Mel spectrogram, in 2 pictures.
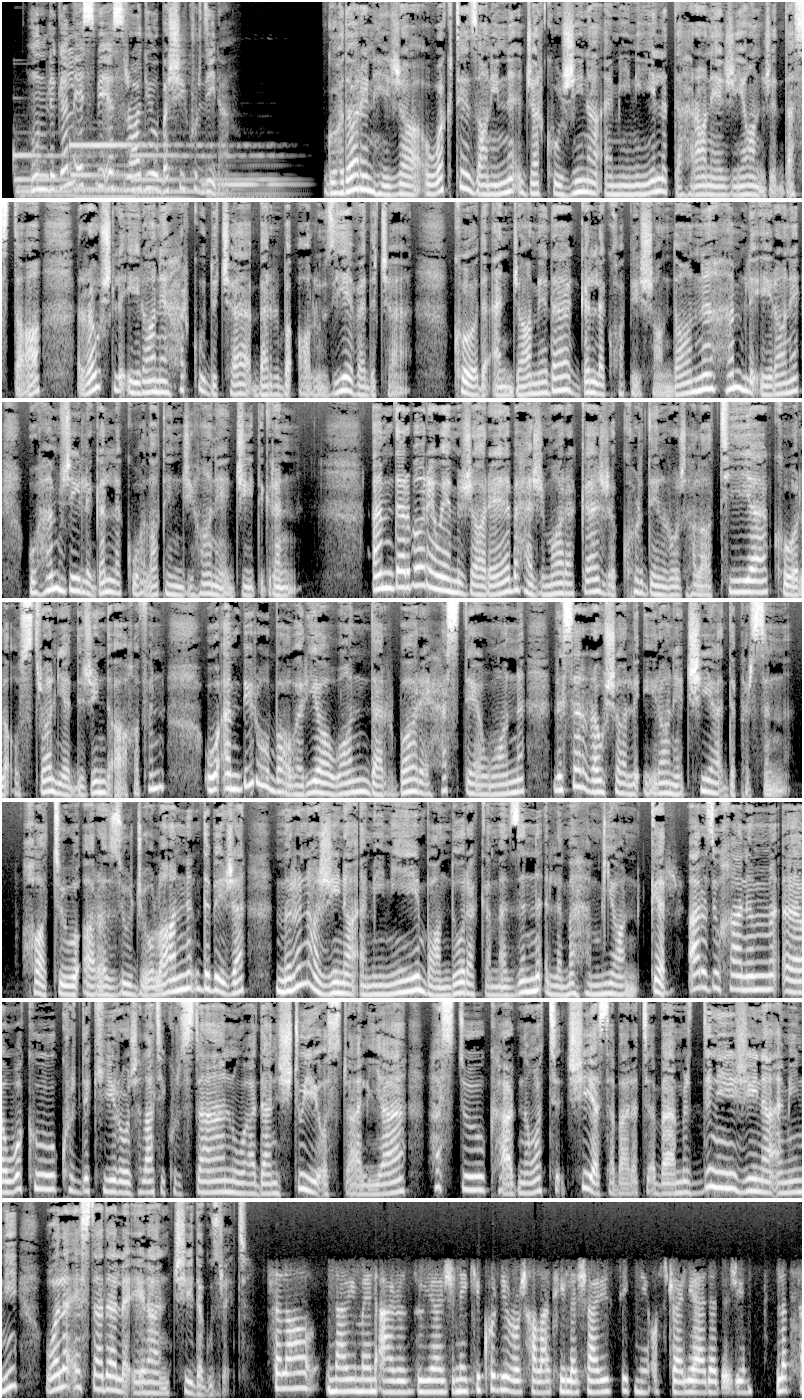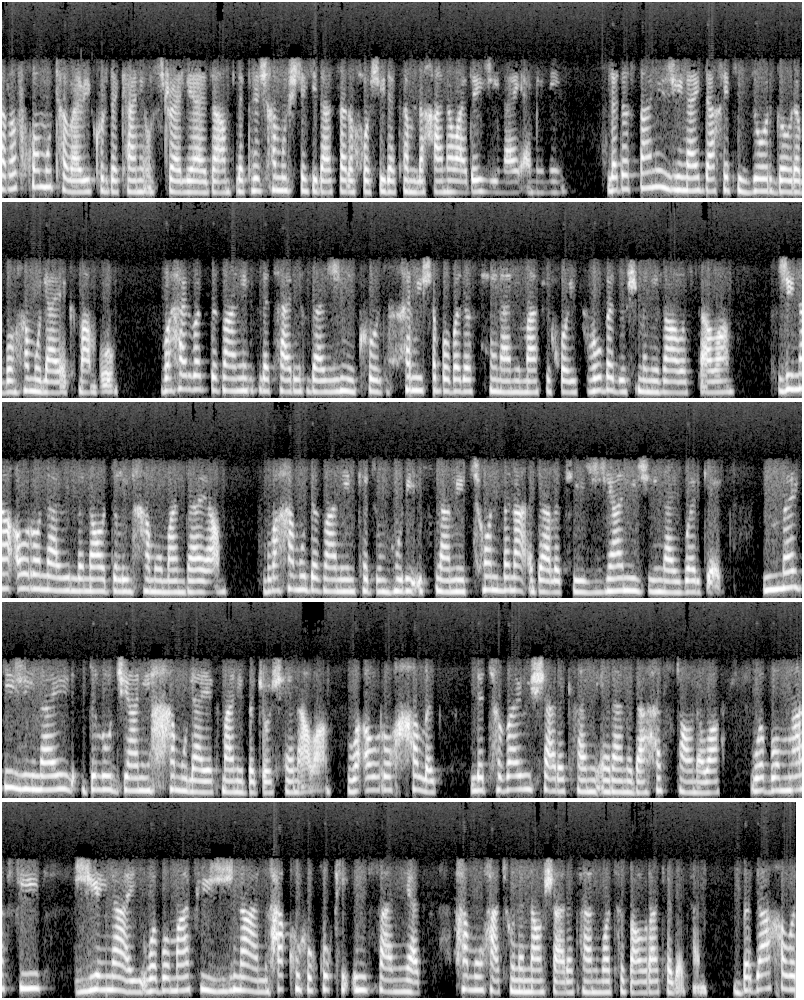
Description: Cerku Jîna Emînî li Tehranê jiyan ji dest da rewş li Îranê herku diçe ber bi aloziyê ve diçe, ku di encamê de gelek xwepêşandan hem li Îranê û hem jî li gelek welatên cîhanê cî digirin. Em derbarê wê mijarê bi hejmareke ji Kurdên rojhilatîye ku li Australya dijîn dixafin û em bîr û baweriya wan derbarê hestê wan li ser rewşa li Îranê çî ye dipirsin.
